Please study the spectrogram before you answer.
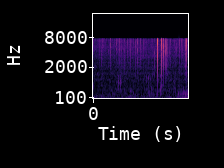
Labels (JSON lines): {"label": "biophony", "recorder": "SoundTrap 300"}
